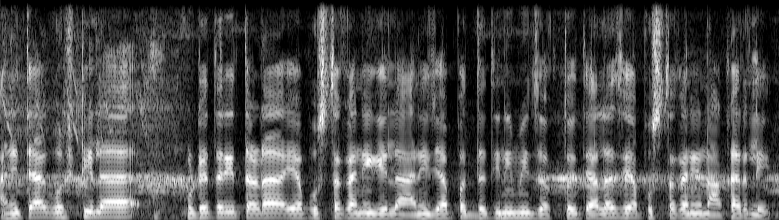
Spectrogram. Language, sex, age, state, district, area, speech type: Marathi, male, 18-30, Maharashtra, Aurangabad, urban, spontaneous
